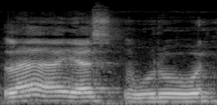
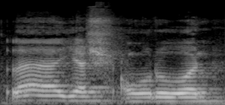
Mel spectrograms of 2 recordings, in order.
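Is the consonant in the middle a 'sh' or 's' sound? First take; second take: s; sh. First: The middle consonant is a plain 's' sound. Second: The middle consonant is a 'sh' sound. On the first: The speaker calls it wrong. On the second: The speaker calls it right.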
